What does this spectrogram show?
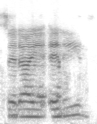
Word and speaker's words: Zina: Z-I-N-A, Zina. Yeah. Right.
